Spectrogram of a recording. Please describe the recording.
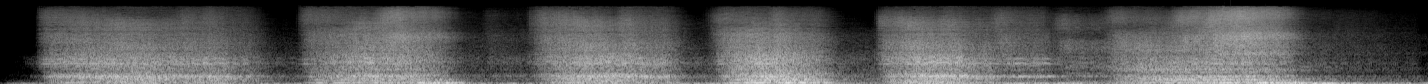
This is the sound of me rubbing the rubber soles of my work boots together. As with the rest of my recent sounds, this was recorded on a Logitech USB mic and run through Audacity. The basic track was lowered in pitch about 4 steps, given about a 50% bass boost, and placed at center, followed by a second track raised in pitch 3 or 4 steps, and then one hard right raised a few more steps above that, and then each track was given a dose of the gverb effect with the room size maxed out. I don't know exactly what it sounds like, but it sounds kinda cool.
electricity, science, death, zap, sci, fi, alien, fiction, sci-fi, ray, science-fiction, heat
